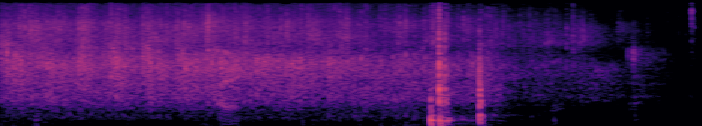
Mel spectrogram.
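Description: A crowd applauds in a steady, dense patter of many hands for several seconds, with a couple of sharp, louder bursts near the end before the clapping trails off into quiet.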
